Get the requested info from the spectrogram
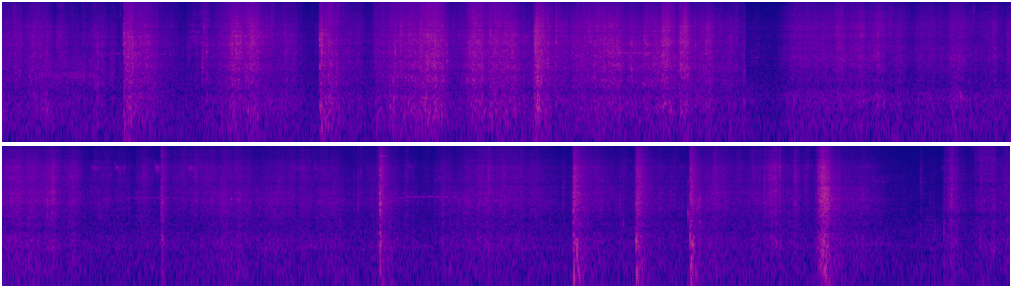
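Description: Leafy branches being chopped with a machete and dragged through dense foliage: irregular sharp chops and snapping stems over steady rustling of leaves.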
